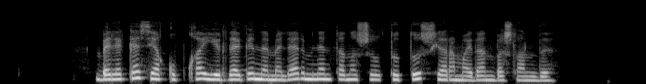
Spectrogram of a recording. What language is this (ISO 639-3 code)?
bak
